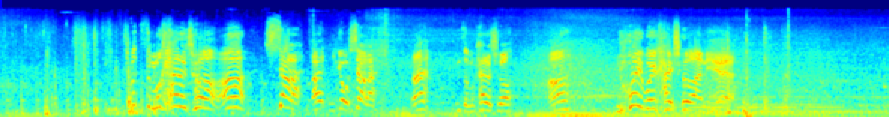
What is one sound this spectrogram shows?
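A man speaks in distress, close by.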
